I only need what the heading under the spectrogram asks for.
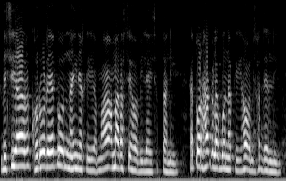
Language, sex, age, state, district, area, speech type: Assamese, female, 30-45, Assam, Barpeta, rural, spontaneous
